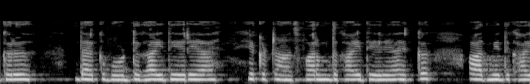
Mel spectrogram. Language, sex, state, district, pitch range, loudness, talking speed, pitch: Punjabi, female, Punjab, Kapurthala, 225-230 Hz, -17 LUFS, 190 wpm, 225 Hz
